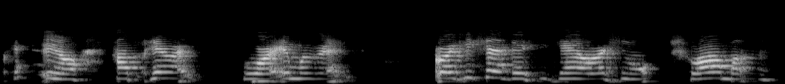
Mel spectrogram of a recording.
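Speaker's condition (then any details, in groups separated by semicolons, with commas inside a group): Cerebral palsy; cerebral palsy since childhood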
